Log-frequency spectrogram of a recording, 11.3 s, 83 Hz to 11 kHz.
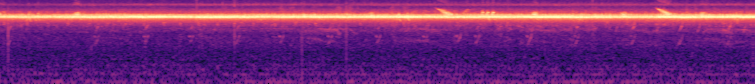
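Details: Savi's Warbler singing in the reed beds of Matsalu, field recording released in the USSR in 1979: one unbroken, even, buzzing reel held at a single steady high pitch for the whole stretch, with a few faint other bird notes above it.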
